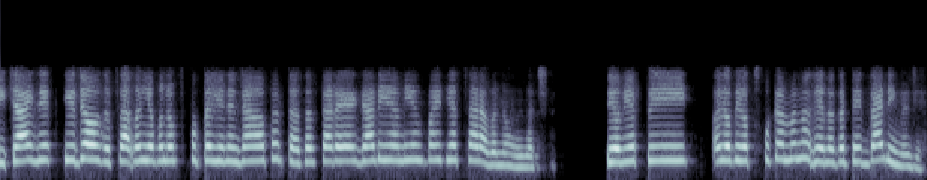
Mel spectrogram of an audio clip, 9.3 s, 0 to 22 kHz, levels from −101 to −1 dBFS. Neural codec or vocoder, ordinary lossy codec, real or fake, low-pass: codec, 16 kHz, 0.5 kbps, FunCodec, trained on Chinese and English, 25 frames a second; MP3, 48 kbps; fake; 5.4 kHz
